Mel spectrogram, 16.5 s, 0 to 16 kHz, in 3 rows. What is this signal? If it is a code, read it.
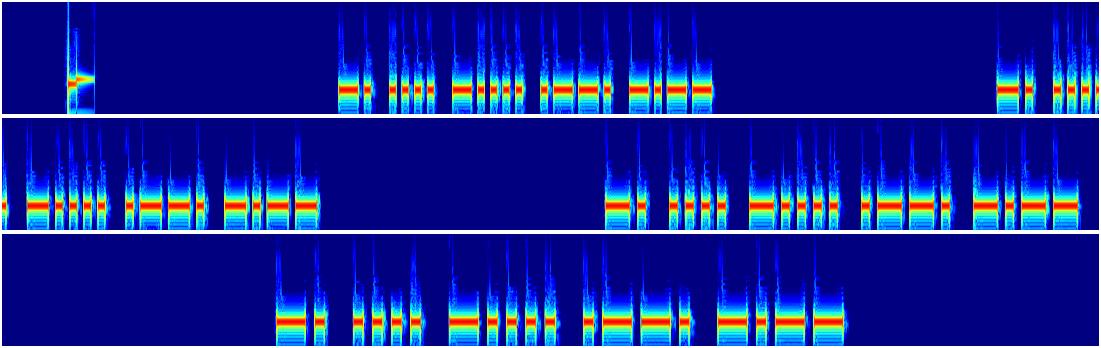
Morse code, heard as a keyed tone, about 30 wpm, 700 Hz. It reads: NH6PY NH6PY NH6PY NH6PY
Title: Speed Racing - USA 2x2 Call Signs 25wpm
